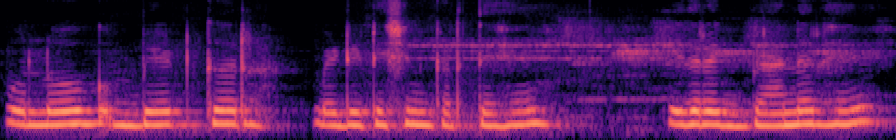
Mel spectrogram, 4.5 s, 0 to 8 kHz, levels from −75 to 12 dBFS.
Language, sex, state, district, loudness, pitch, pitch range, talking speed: Hindi, female, Telangana, Hyderabad, -13 LUFS, 240 Hz, 230-245 Hz, 135 wpm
